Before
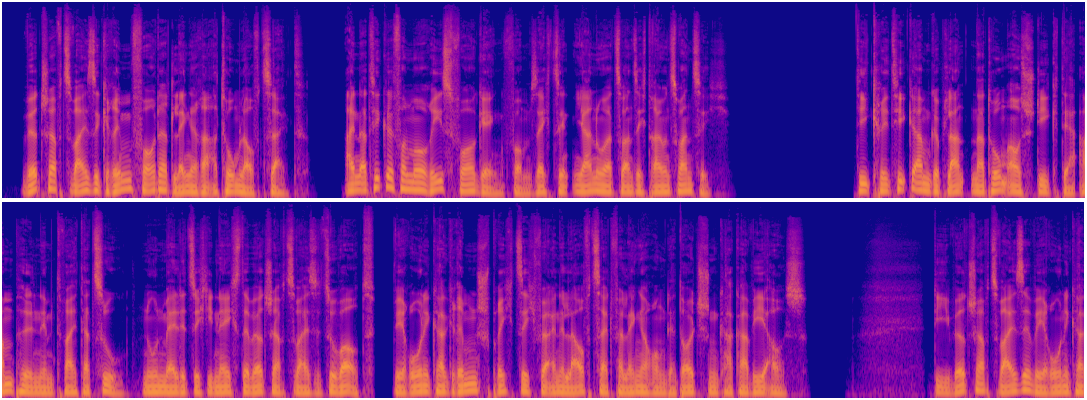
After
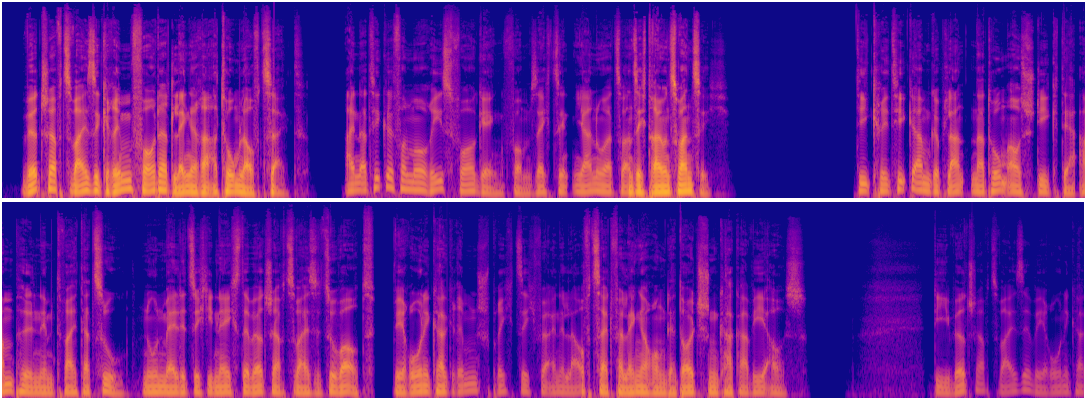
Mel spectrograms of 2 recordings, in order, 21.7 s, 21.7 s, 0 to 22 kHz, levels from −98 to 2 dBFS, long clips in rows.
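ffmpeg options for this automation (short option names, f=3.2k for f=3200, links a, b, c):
-af "asetnsamples=n=441:p=0,asendcmd='2.72 volume volume -3dB;6.27 volume volume 9dB;6.97 volume volume -1.5dB;15.28 volume volume -11dB;16.63 volume volume 0.5dB;18.17 volume volume -6dB;20.53 volume volume -18dB',volume=5dB"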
